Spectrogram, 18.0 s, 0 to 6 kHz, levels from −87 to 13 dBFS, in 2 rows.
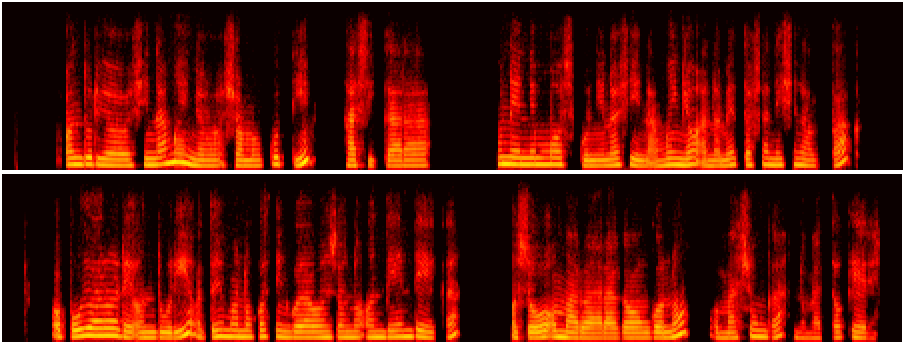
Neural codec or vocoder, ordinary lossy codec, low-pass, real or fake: none; Opus, 16 kbps; 5.4 kHz; real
